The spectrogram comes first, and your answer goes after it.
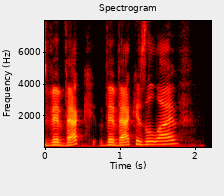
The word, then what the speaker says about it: Vivek: dude wait it's vivec Vivek is alive Vivek is his stage name oh God Vivek it rhymes with cake that's how you actually pronounce it okay so he's literally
